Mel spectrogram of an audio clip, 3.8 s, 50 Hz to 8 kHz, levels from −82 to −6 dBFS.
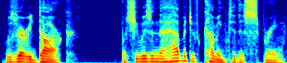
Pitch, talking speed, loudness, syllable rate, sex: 115 Hz, 235 wpm, -19 LUFS, 5.6 syllables/s, male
